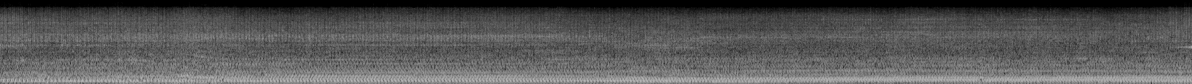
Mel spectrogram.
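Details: Old salvaged single-cylinder go-kart engine on its original cleaned carburetor, first test run: loud, steady constant rhythm with no surging, misfires or knocking; idles great but has trouble once throttle is pushed.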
